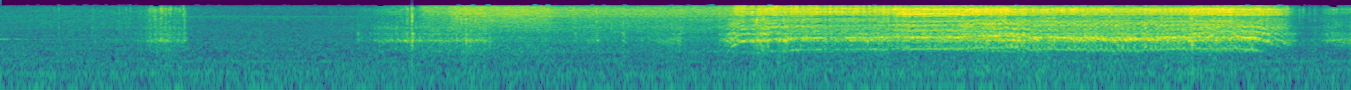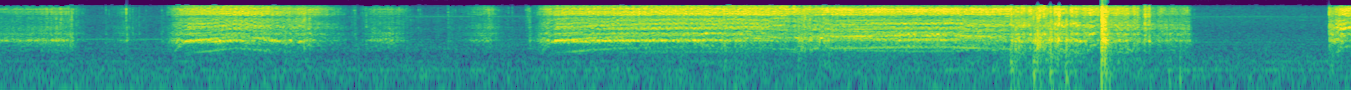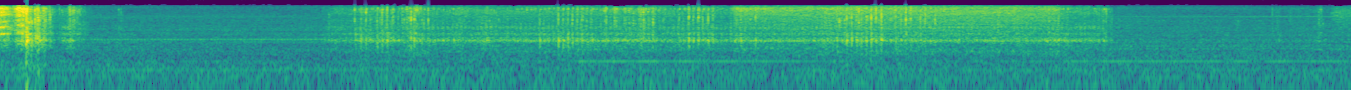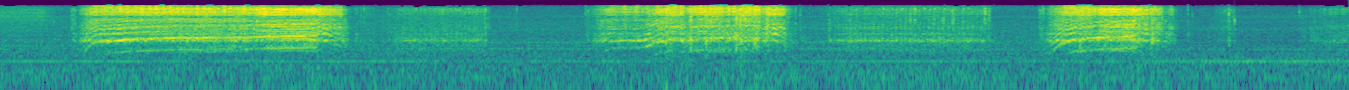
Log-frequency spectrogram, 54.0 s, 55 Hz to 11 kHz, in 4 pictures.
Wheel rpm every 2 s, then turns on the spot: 10, 10, 20, 40, 160, 140, 80, 50, 60, 70, 160, 160, 100, 40, 0, 20, 30, 30, 30, 0, 30, 140, 20, 80, 50, 60, 20.
2-6 30-38 44-46 48-50 52-54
